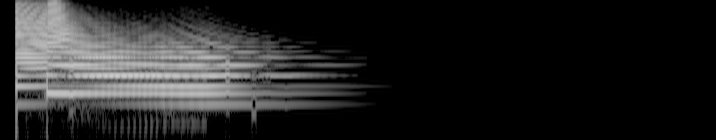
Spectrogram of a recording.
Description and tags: This is two seperate Oberheim samples, played through a sampler and strangely resonating at the end. The resonation at the end is completely absent when either sample is played by itself. The worble at the end is a product of the two sounds mixing in my sampler. Cool, eh?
